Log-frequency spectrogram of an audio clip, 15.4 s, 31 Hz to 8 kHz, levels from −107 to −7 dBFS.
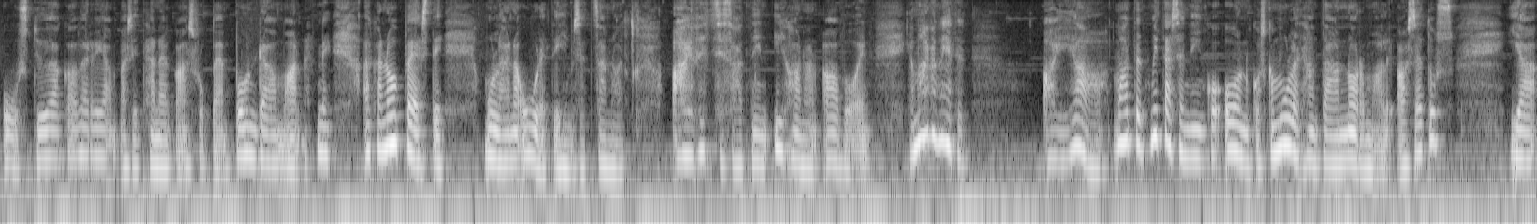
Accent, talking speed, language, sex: native, 180 wpm, Finnish, female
